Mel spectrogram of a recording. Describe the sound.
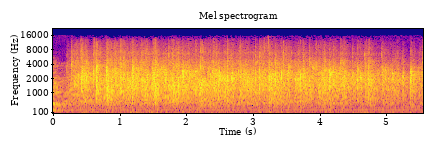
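An audience applauds to acclaim God during a church service, with dense, steady clapping that holds at an even level without a break.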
